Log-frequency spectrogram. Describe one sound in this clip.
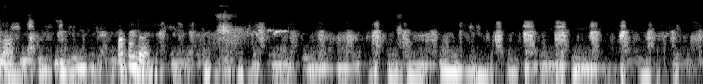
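A small dog barks at close range.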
